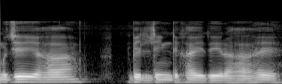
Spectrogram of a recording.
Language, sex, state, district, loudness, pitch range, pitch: Hindi, male, Arunachal Pradesh, Papum Pare, -14 LUFS, 105-120 Hz, 110 Hz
